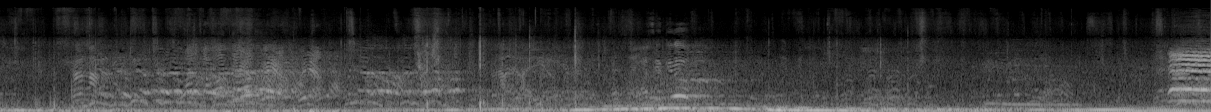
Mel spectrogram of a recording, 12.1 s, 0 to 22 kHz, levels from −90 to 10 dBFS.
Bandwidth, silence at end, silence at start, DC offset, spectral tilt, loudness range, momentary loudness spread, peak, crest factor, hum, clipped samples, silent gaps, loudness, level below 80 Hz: 16 kHz; 0 s; 0 s; under 0.1%; -6.5 dB/octave; 6 LU; 9 LU; -12 dBFS; 18 dB; none; under 0.1%; none; -31 LUFS; -34 dBFS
